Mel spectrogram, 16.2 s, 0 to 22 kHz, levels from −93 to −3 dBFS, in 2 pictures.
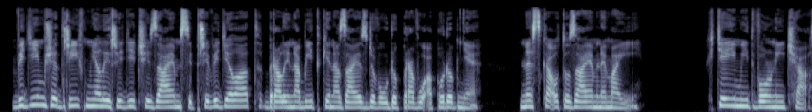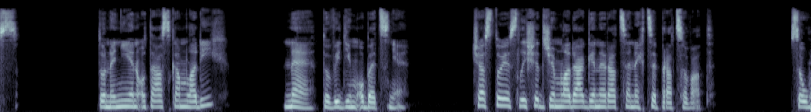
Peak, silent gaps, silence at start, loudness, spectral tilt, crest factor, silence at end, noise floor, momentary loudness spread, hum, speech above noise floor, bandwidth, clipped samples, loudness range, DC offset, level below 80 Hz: -6 dBFS; none; 0.15 s; -25 LUFS; -3 dB/octave; 22 dB; 0 s; -88 dBFS; 10 LU; none; 62 dB; 16 kHz; under 0.1%; 3 LU; under 0.1%; -70 dBFS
